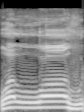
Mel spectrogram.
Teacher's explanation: Wallahu lam jalalah yang didahului fathah kita baca tafkhim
